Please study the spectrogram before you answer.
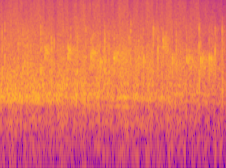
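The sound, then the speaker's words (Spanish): Dense, steady audience applause for contestants in a father-and-son quiz game, loud and continuous throughout with no clear gaps and no talk over it. “Un aplauso para ellos.”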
